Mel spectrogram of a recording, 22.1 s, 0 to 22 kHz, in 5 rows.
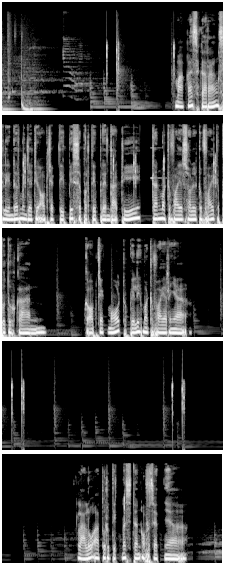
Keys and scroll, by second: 2.9 a, 5.5 Tab, 9.0 Tab.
